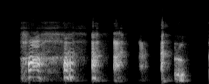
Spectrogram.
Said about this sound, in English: Cough, snort. Snort, exactly.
